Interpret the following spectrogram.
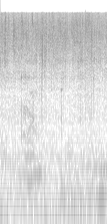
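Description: Ixora (kepula) flowers with cumin and garlic frying in a small pan, a steady sizzle with a spoon stirring through them. They are being fried until their raw smell goes.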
